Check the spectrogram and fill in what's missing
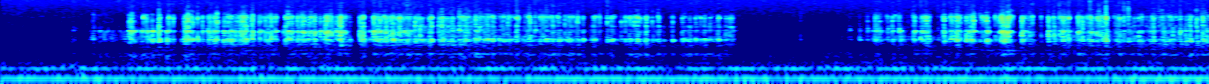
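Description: Long nails scratch and tap the smooth back of a pink, palm-sized silicone facial cleansing brush pad held beside the microphone. The result is a dense, bright, crackly scratching in two stretches separated by a brief pause near the middle, over a steady low hum.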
